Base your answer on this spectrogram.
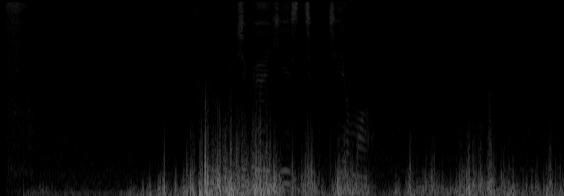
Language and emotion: Russian, neutral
